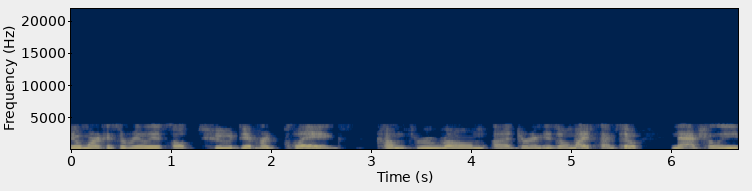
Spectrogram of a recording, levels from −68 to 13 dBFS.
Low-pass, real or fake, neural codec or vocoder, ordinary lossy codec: 7.2 kHz; real; none; AAC, 16 kbps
